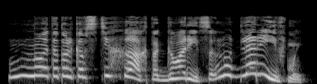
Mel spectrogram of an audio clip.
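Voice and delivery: very high, drawn-up excusing voice; Незнайка explaining. A narrator's reading. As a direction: explain it away in a high-pitched voice. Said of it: "объяснил Незнайка". (оправдываясь, высоким голосом)

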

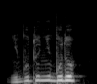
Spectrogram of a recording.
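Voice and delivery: quick eager promises; Alice hastily assures the mouse; hurried assurance. A narrator's reading. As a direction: rush to reassure. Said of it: "торопливо уверяла Алиса".

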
